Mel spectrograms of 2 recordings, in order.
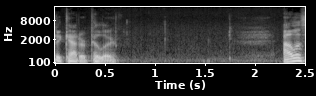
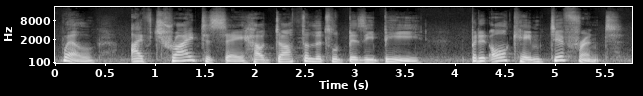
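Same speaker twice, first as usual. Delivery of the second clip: melancholy; 7 semitones higher than usual. A narrator's reading. Alice explaining to the caterpillar, melancholy. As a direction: sigh it out sadly. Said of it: "in a very melancholy voice".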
